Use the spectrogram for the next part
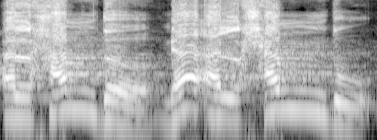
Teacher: Kemudian dalnya dhammah, maka monyongkan kedua bibir, jangan dibaca do.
